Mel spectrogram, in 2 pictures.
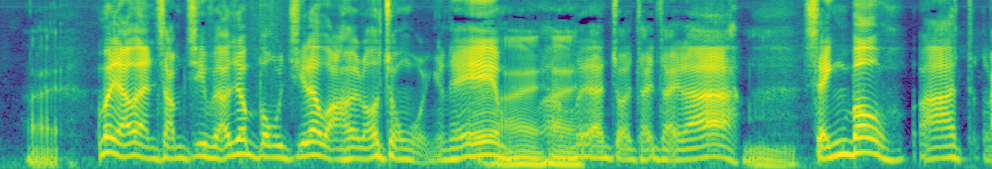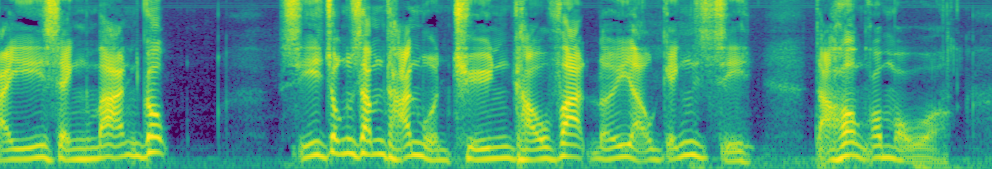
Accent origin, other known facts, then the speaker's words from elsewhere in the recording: China; 我作为一个中国人咧，我好骄傲咁行出去国外咧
